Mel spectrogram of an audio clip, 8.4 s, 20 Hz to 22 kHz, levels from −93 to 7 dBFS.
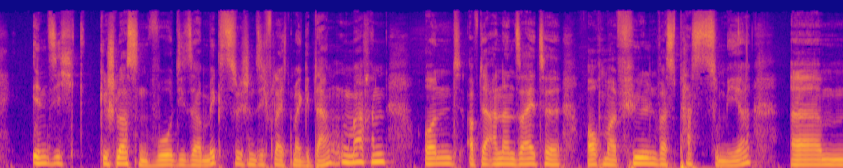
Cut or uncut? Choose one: uncut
